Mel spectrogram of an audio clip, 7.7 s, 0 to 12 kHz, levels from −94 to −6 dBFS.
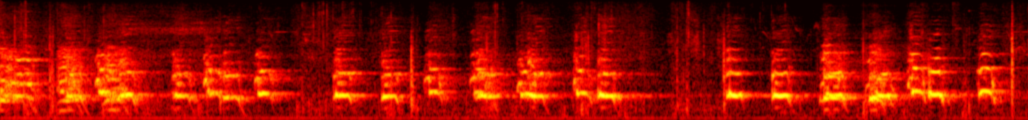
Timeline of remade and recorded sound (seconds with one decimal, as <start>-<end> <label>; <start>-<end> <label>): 0.0-6.2 recorded; 6.2-7.1 remade; 7.1-7.7 recorded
